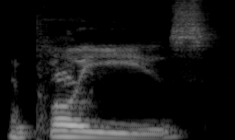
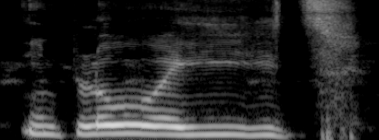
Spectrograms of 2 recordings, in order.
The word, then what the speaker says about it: employees: or is that pushing out of your mouth employees no it's a vibration yeah so this is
